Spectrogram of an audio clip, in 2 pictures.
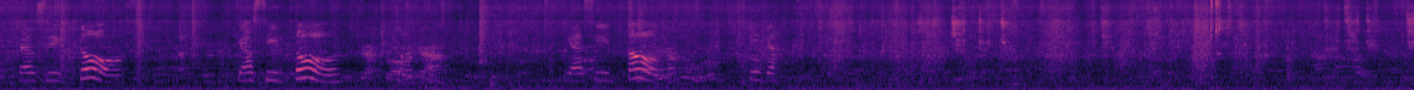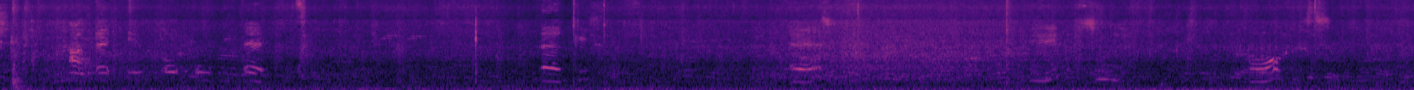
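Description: A young boy speaks nearby.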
